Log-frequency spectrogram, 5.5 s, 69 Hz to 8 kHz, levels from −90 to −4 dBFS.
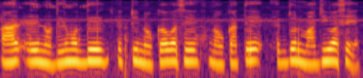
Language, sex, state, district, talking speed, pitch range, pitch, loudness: Bengali, male, Assam, Hailakandi, 120 wpm, 175-195 Hz, 190 Hz, -16 LUFS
